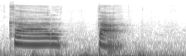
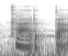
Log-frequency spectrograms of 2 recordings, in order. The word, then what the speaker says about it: carta: primo é falso bom então carta última penúltima o acento recai na penúltima sílaba carta Oi gato gato última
